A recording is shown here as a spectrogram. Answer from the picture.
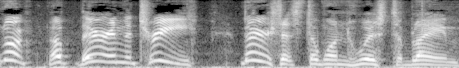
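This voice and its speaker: At a moderate pace, a man uses a put-on character voice, high in pitch with very wide pitch swings. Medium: read story.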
